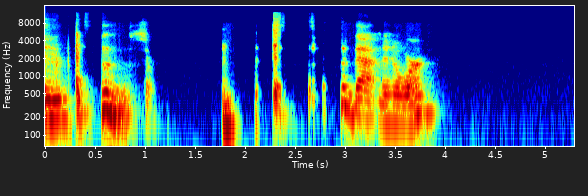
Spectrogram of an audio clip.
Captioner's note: coughs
